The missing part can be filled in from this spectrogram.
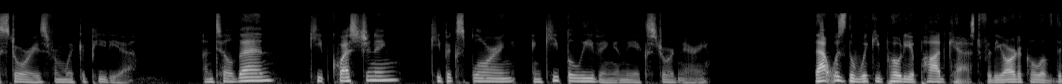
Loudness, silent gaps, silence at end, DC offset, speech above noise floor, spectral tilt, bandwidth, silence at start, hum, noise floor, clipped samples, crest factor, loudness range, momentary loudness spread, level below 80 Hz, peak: -26 LUFS; 7.18-8.14 s; 0 s; under 0.1%; over 64 dB; -5 dB/octave; 11.5 kHz; 0 s; none; under -90 dBFS; under 0.1%; 22 dB; 5 LU; 14 LU; -50 dBFS; -6 dBFS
